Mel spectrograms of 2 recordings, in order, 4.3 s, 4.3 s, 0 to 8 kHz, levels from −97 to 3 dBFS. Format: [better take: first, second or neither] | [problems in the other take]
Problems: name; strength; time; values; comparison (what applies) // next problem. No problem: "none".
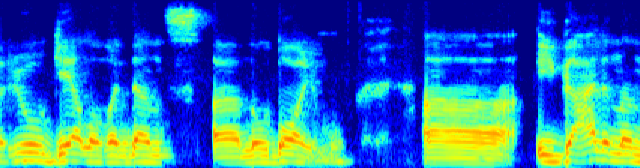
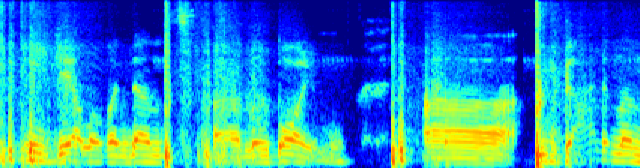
first | noise reduction (neural mask model RNNoise)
